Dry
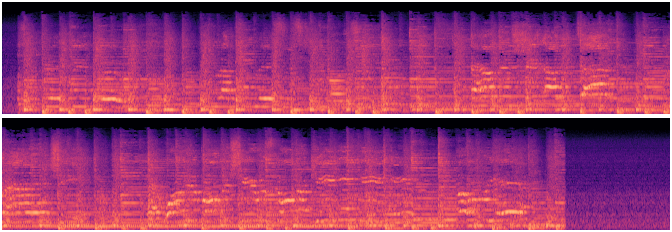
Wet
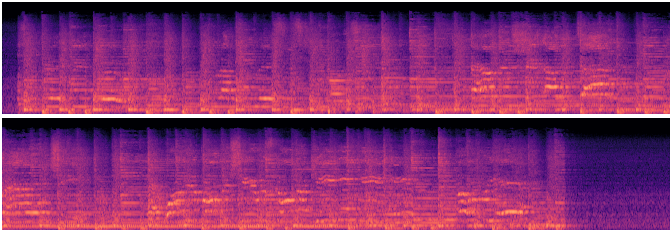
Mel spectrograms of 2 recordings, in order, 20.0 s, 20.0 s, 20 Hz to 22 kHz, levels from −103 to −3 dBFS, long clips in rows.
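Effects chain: 4.91–5.9 HPF 190 Hz 12 dB/oct; feedback echo 85 ms, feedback 60%, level -15 dB; gain -6 dB

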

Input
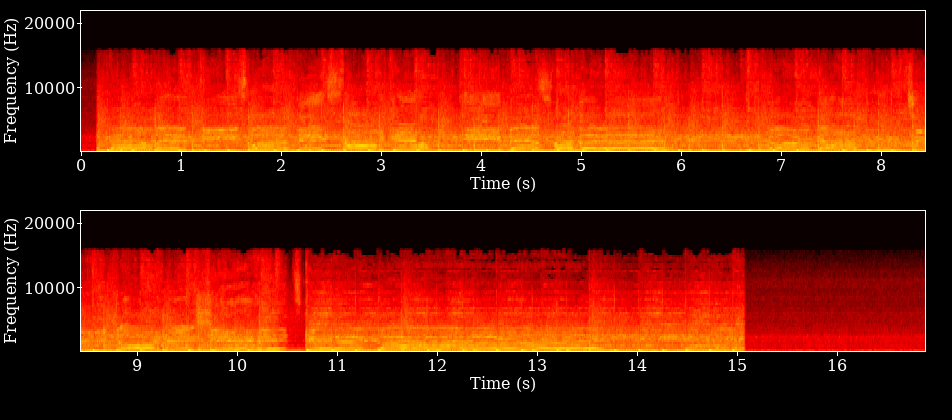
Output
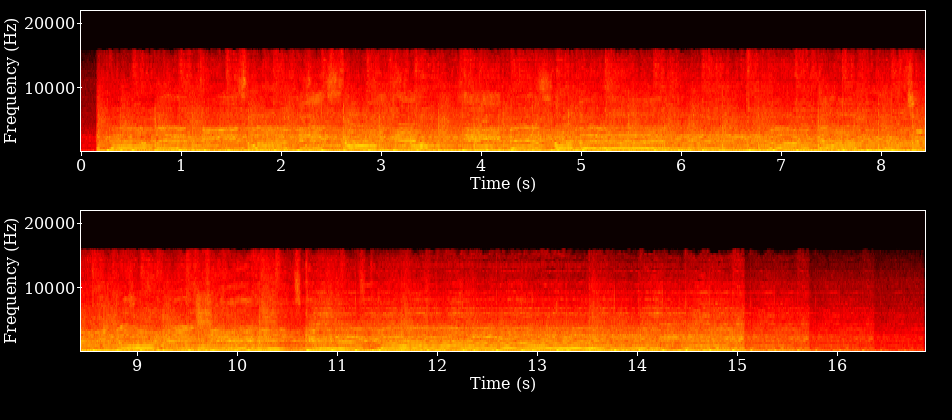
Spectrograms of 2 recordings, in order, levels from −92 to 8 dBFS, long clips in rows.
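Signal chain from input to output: feedback echo 0.649 s, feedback 50%, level -6.5 dB

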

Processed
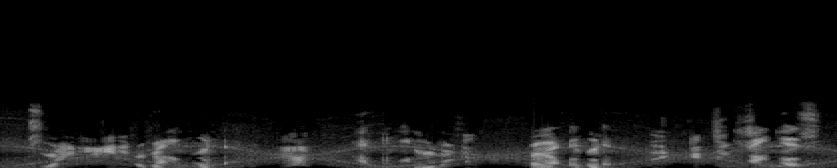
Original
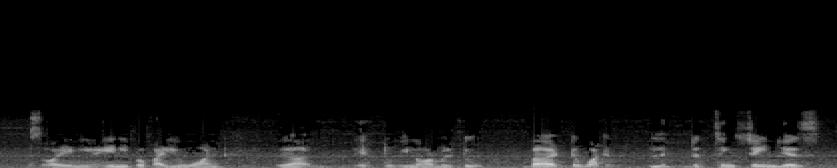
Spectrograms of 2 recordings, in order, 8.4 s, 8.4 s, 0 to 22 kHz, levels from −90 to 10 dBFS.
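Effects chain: short-time reversal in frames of 60 ms; inverse Chebyshev high-pass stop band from 450 Hz, stop band 50 dB; ring modulator with a swept carrier 710 Hz, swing 85%, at 0.51 Hz; gain +5.5 dB

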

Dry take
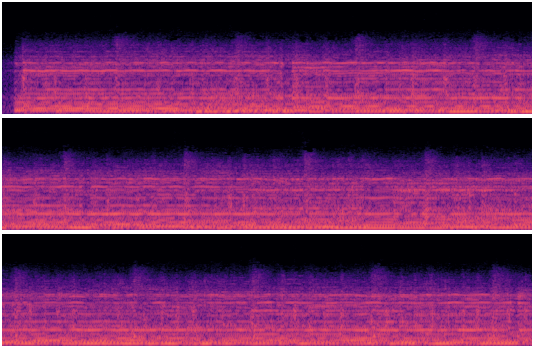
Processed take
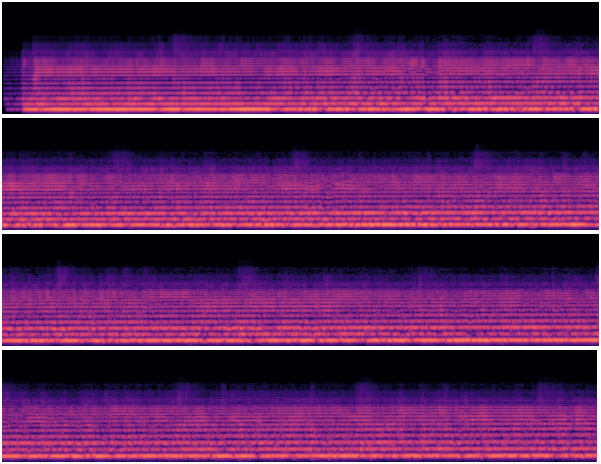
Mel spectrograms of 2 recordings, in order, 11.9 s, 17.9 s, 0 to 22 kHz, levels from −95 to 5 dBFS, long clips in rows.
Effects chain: vocoder on a gliding note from F#3, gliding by +5 st; high shelf 4600 Hz +9 dB; diffused feedback echo 1.52 s, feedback 56%, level -8 dB; time stretch by phase-locked vocoder 1.5×; in parallel at +1.5 dB: limiter -27.5 dBFS, peak gain reduction 9.5 dB; on the sum: gain -3 dB

